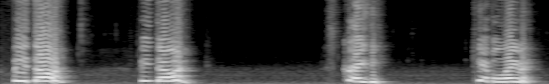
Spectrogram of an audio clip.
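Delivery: very loud, very high-pitched yell. Doing a first try at a Bill Burr impression, angry vibe. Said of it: "That's my Bill Burr impression".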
